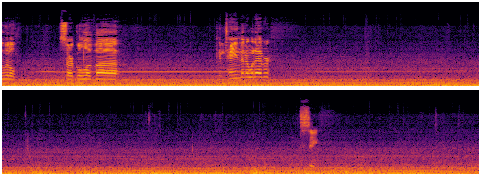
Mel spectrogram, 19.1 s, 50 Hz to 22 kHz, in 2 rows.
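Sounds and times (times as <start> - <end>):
car engine low rumble: 0.0 - 19.0
road noise: 0.0 - 19.0.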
